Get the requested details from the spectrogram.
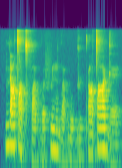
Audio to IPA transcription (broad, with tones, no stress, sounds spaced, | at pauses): lʲ ʉː˥ tˤ ɛ˩ tˤ f a˩ ɡʷ ɛ˩ f ʉ˥ n ɡʷ a˩ b w u˩ ɡ ʉː˩ kʷʼ ɛ˥ tˤ ʉː˥ ɡ ɛ˩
